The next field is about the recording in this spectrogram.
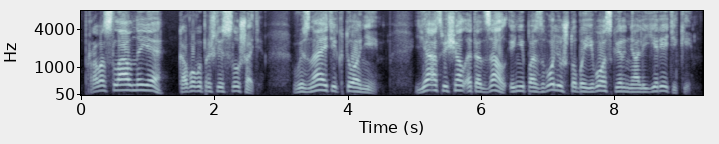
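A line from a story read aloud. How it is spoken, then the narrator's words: Priest, loud. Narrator (Russian): священник громко сказал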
